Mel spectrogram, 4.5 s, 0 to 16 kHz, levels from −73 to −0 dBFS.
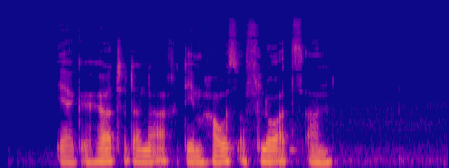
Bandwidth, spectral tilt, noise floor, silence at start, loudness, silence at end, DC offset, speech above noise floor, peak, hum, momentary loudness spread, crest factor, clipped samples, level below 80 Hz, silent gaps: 11 kHz; -7 dB/octave; -64 dBFS; 0.6 s; -29 LUFS; 1.15 s; under 0.1%; 36 dB; -10 dBFS; none; 7 LU; 20 dB; under 0.1%; -46 dBFS; none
